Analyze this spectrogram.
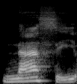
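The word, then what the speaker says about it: נשיא: neck n sign equals neck and it's PR pronounced Nasi or N na n a CE so it's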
